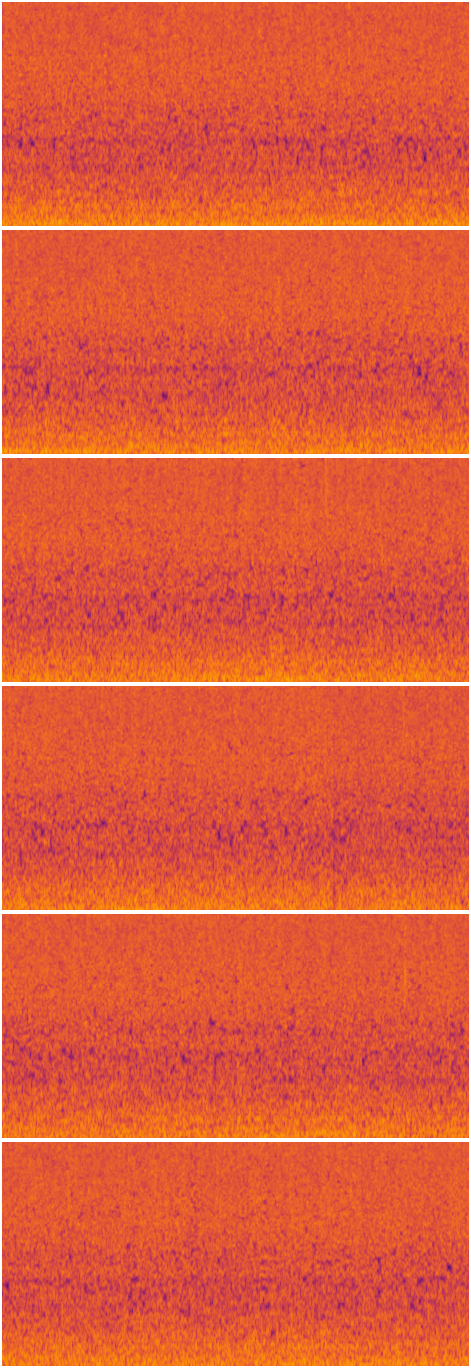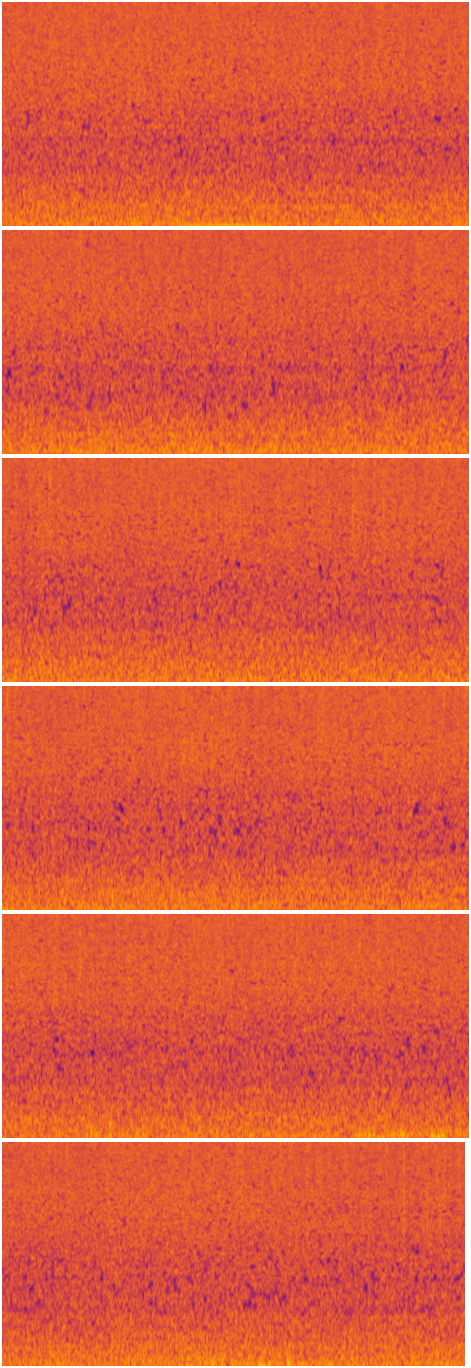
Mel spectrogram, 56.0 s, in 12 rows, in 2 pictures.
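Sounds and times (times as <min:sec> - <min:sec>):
heavy rain on a wooden deck: 0:00.0 - 0:56.0.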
